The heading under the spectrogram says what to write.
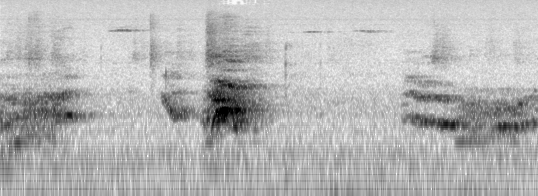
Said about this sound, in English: That dog is really mad at something. He hates whatever that is outside. Yeah, he does.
